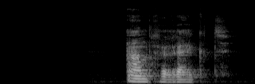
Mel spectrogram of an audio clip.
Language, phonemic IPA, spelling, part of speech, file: Dutch, /ˈaŋɣəˌrɛikt/, aangereikt, verb, Nl-aangereikt.ogg
- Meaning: past participle of aanreiken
